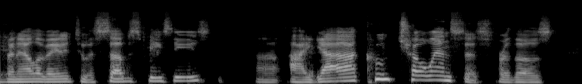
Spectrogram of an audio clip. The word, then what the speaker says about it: Ayacuchoensis: Ayacuchoensis for those pronunciation challenged individuals. It's from Ayacucho. So if you can say Ayacucho, then you just add ensis to the end.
